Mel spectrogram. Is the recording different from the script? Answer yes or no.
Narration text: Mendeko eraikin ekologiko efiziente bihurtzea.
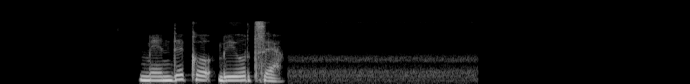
yes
